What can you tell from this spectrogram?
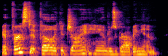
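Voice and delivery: ordinary delivery, nothing marked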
